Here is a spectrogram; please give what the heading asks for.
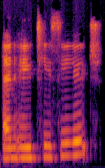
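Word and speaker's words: Nacht: it's jeff and then the last name is n-a-t-c-h it's spell it's pronounced natch it's spelled n-a-c-h-t n-a-c-h-t and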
